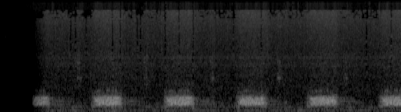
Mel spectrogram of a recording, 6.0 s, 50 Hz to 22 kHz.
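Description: Regular harsh whooshing bursts, about 55 a minute, filling each systole so the heart sounds blur together.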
